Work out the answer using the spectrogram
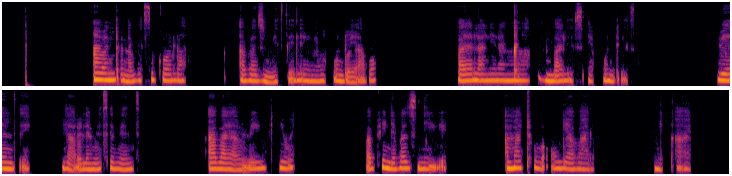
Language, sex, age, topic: North Ndebele, female, 25-35, education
